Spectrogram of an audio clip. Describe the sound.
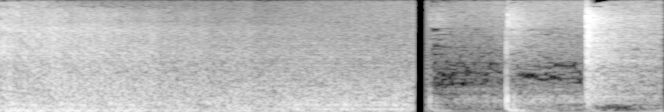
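Explosion sound effect in a radio station jingle: a loud, roaring blast rumbles for about two seconds, cuts to sudden silence, then two sharper bursts follow.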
